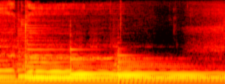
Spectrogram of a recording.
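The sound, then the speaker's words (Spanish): A pututu conch shell trumpet sounds one long, steady blast, a deep buzzing horn tone held loud for about three seconds with a few slight bumps in the note and no talking. “la bondadosa toca su pututu.”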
